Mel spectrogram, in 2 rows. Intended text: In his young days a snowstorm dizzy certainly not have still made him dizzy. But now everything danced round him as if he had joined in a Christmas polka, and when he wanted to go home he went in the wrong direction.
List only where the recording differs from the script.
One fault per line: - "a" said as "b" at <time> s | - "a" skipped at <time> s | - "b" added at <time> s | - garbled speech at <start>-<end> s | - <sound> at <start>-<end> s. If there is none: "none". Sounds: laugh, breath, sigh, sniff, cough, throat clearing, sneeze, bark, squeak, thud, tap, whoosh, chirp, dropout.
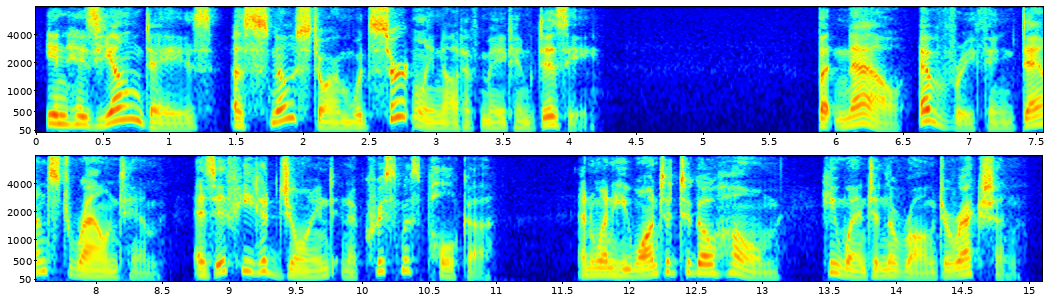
- "dizzy" said as "would" at 2.4 s
- "still" skipped at 3.3 s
